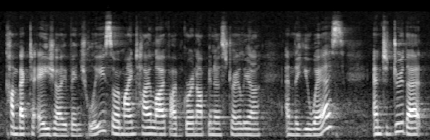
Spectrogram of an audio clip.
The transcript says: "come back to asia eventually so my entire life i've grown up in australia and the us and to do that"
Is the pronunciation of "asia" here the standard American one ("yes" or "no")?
yes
